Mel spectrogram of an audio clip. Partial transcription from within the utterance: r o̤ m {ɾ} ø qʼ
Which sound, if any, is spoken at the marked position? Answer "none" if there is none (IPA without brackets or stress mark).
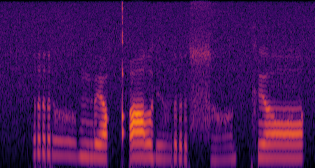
ɾ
